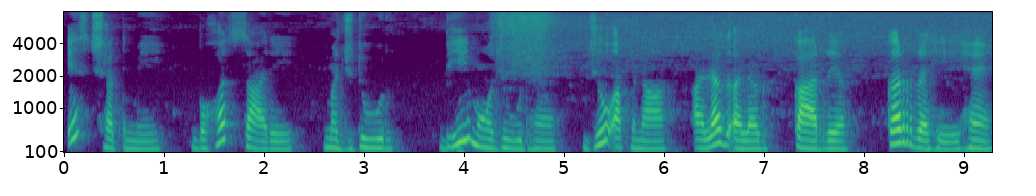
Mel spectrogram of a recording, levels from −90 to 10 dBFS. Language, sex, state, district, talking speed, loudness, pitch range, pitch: Hindi, female, Madhya Pradesh, Katni, 110 wpm, -21 LUFS, 160-195 Hz, 175 Hz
